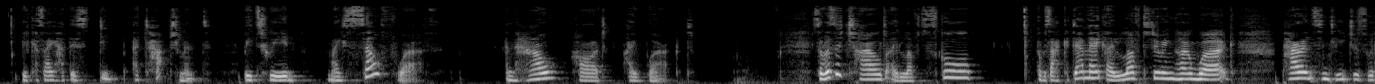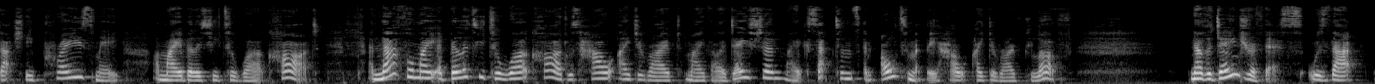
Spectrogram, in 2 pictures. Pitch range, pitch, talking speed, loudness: 190-280 Hz, 235 Hz, 155 wpm, -23 LUFS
